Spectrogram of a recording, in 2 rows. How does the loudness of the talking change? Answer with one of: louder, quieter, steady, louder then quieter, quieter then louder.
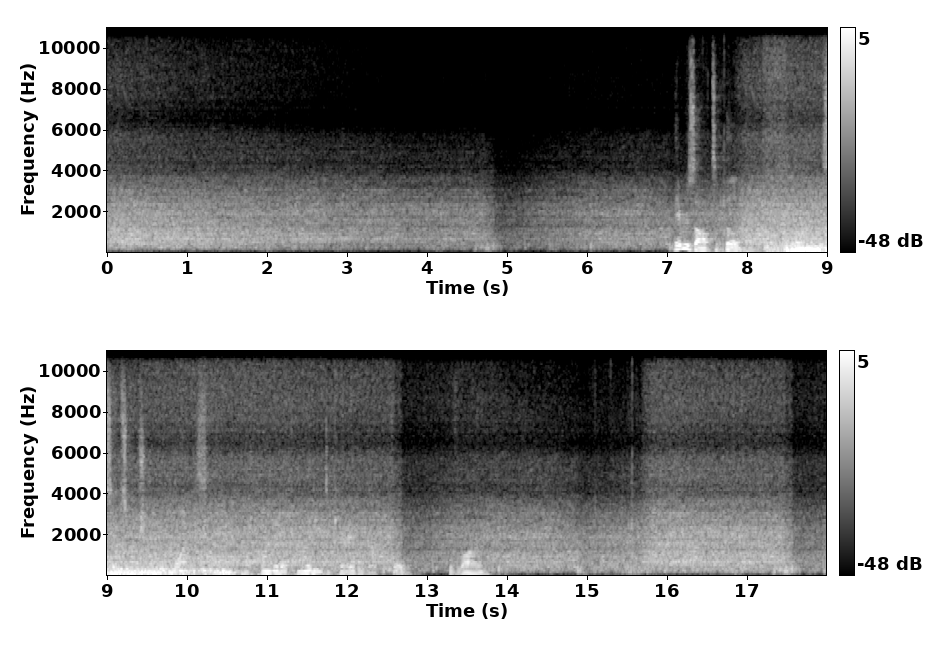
quieter.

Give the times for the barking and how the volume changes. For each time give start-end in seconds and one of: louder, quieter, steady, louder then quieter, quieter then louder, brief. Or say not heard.
not heard.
